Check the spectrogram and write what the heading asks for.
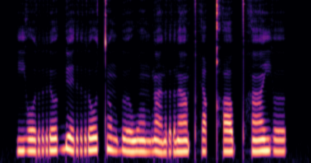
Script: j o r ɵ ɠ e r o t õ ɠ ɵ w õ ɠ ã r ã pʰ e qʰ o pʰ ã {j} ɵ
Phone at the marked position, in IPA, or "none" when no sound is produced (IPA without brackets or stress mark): j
